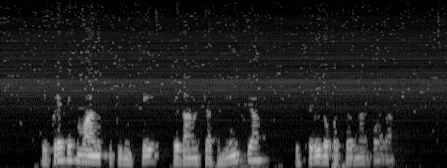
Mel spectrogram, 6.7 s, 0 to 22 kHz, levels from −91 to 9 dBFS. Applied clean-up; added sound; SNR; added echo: classical method spectral subtraction.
